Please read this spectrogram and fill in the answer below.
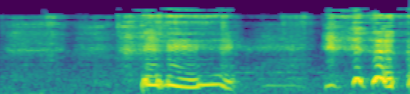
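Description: A toddler laughing: a high-pitched squeal of laughter about two-thirds of a second in, then a few short giggles near the end.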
